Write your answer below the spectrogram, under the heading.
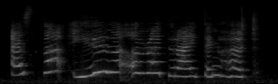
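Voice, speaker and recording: Squeaky and extremely high-pitched, a woman's put-on character voice moves at a very slow pace with lively intonation. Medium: read story.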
